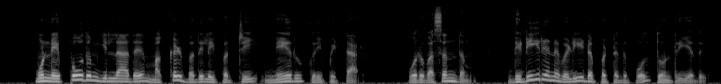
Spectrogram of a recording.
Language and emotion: Tamil, neutral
